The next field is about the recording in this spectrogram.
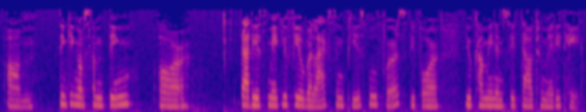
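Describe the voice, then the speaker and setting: A woman from Thailand teaching a meditation class, speaking softly and hesitantly with many pauses. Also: medium pitch. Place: meditation hall. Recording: dull lo-fi sound.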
